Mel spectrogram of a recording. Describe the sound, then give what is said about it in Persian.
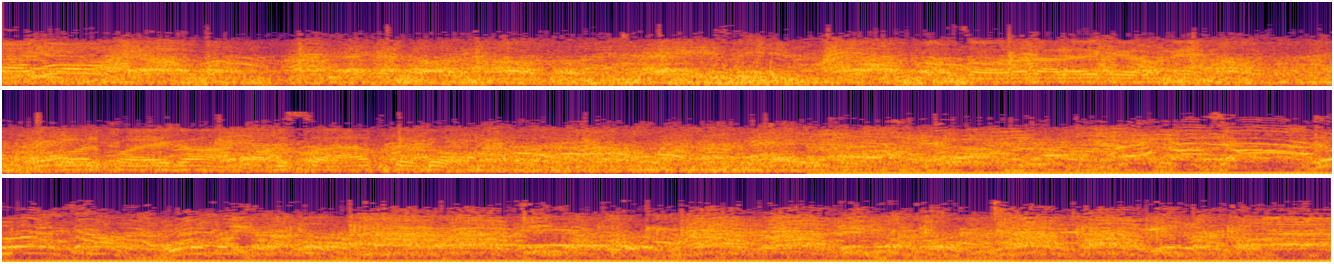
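A large crowd of protesters in Golpayegan, Isfahan province, Iran, chants slogans against officials of the Islamic Republic on Tuesday night, many voices shouting rhythmic phrases in unison over a constant loud roar of people, sustained throughout without pause. “ویدیوهای دریافتی از اعتراضات سه‌شنبه شب در گلپایگان حاکی از حضور گسترده مردم و شعارهای آنها علیه مقامهای جمهوری اسلامی بود.”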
